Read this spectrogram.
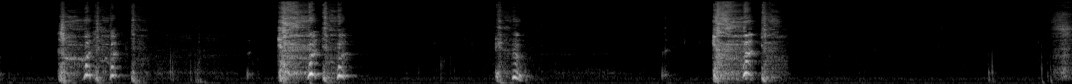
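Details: Barking cough with wheeze during a coughing fit that needed an inhaler: harsh, barking coughs in clusters of bursts, with rough, wheezy breath sounds.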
